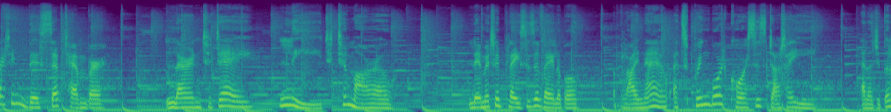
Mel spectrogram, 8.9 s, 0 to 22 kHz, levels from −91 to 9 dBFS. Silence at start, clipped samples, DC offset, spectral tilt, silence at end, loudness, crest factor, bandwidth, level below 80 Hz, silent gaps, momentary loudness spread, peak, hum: 0 s; under 0.1%; under 0.1%; -5 dB/octave; 0 s; -15 LUFS; 14 dB; 18.5 kHz; -28 dBFS; none; 10 LU; 0 dBFS; none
